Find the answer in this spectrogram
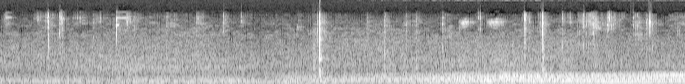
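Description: Motorcycle engine running low and steady, growing louder from about three seconds in and then holding. There is one sharp click just after three seconds.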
